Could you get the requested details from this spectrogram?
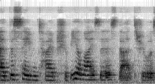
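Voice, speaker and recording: Speaking at a very slow pace, a woman talks with a Russian accent. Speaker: book vlogger. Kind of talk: casual monologue on literature. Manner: halting.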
